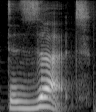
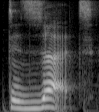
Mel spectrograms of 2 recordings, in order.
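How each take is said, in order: First: The stress is on the second syllable. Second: The stress is on the second syllable.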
